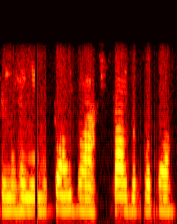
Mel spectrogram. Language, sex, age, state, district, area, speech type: Manipuri, female, 60+, Manipur, Kangpokpi, urban, conversation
